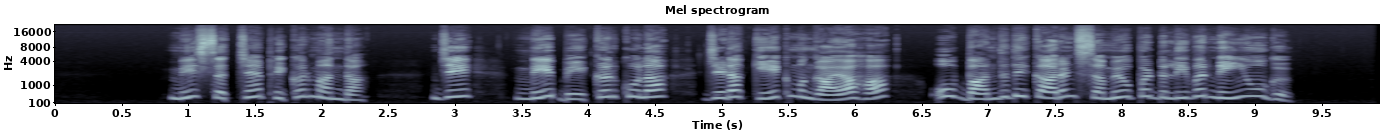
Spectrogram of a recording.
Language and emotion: Dogri, fearful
